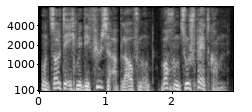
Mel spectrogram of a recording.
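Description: A man's voice: medium pitch, big pitch swings, brisk, husky, no room sound, pitched above the performer's own voice. A man reading the lines of a small, loyal young hobbit who pleads and stammers, in a dull lo-fi audiobook recording. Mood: desperate.

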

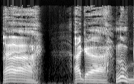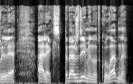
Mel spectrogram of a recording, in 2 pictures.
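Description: A blustering, foul-mouthed police vice-admiral, put on by a man reading aloud, snapping and yelling in a raised, strained voice. The delivery is dry and close, with no room around it. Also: mid-range voice, slow, no echo, close to an everyday voice. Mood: agitated. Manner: loud, agitated, cursing outbursts. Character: hot-tempered swearing male police vice-admiral.

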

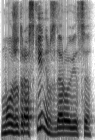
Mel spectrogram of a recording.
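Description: Guy doing a touchy village man about 48, voice pushed higher, snappy then makes peace. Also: lively intonation, moderate pace, darkish tone, natural voice. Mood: testy. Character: gruff 48-year-old village man, hot-tempered cemetery visitor.

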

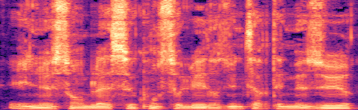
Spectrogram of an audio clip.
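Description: Husky, low-voiced male audiobook narrator. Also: flat delivery, fairly quick, mellow. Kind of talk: audiobook narration of a classic novel.

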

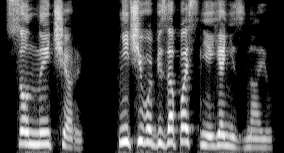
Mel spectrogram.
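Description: Lady reading a tired growly magister guy, lowered voice, dry close sound. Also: animated, unhurried, no echo. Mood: grim. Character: weary, gruff male magister.

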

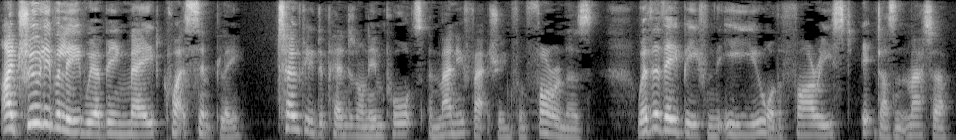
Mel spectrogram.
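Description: Woman presenter, from the UK, scornful indignant commentary, lowish voice, swooping intonation. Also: expressive, a little fast. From United Kingdom. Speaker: show presenter. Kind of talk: opinionated spoken commentary.

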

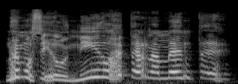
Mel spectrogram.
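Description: A man preaching a sermon in a church auditorium, acting out a forsaken man who cries out to God in anguished, shouted pleas. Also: extremely high pitch, lively intonation, normal speed, gravelly, pitched above the performer's own voice, full character voice. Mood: anguished pleading.

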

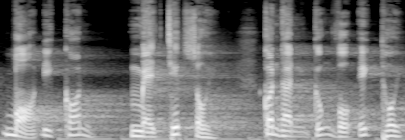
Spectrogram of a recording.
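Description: A man's voice: mid-range voice, expressive, unhurried, gravelly, long reverb tail. Man voicing a mournful mother's ghost. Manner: mournful, pleading, gently scolding. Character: sorrowful ghost of a dead mother.

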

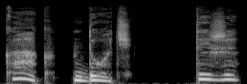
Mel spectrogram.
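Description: A woman voicing a hysterical, furious pregnant young wife who shouts shrill accusations. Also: drawn-out words, slightly rough, no echo, clean studio sound. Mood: bewildered.

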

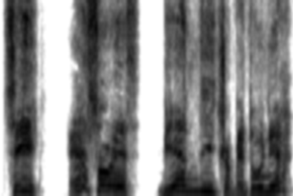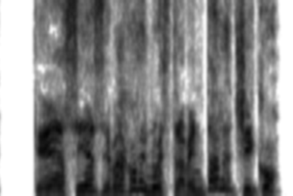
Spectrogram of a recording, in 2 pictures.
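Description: A man voicing a furious, pompous middle-aged uncle in an audiobook, hoarse and blustering. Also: high-pitched, expressive, a little slow, a bit bright, no room sound, clean studio sound, voice pushed up. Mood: angry. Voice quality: hoarse, trembling with rage. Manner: blustering, bullying. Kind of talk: audiobook character voice.

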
